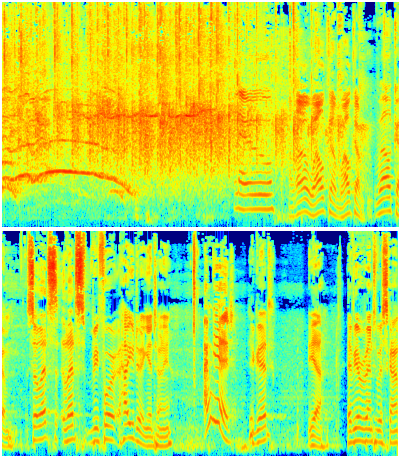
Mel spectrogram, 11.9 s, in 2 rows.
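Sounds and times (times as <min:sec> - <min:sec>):
live comedy audience applause in Berlin welcoming a guest: 0:00.0 - 0:05.6
speech: 0:03.6 - 0:11.8.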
